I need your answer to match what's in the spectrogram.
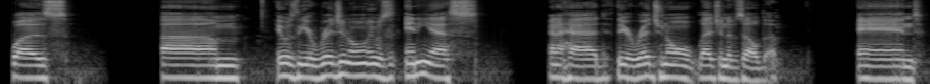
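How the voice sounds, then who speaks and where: A man's voice: mid-range voice, smooth. Rambling, laid-back man in his thirties. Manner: rambling, laid-back, many fillers and restarts. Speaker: streamer host. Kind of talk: casual live-stream chat.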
